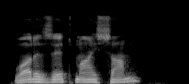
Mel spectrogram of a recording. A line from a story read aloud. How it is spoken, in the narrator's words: asked the bishop in his cold, weary voice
